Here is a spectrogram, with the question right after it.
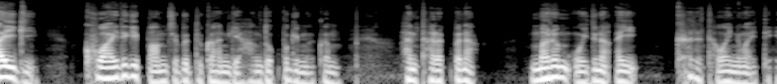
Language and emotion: Manipuri, sad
